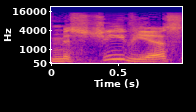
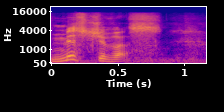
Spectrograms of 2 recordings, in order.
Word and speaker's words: mischievous: Now they say, let's see, they say it's not pronounced mischievous, it's pronounced mischievous.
